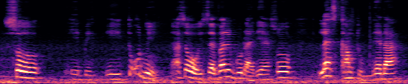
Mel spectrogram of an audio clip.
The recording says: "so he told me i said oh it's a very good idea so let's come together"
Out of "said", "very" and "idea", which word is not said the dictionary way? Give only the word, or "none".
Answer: said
